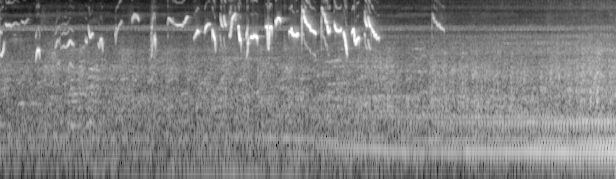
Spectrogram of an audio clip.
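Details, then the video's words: Pleci dakun white-eye, Pupuan, Bali, singing a rapid, loud twittering run of high whistled and warbled notes that builds into a dense burst near the middle, then stops, leaving near silence and a low hum. "Suara Pleci Dakun Bali Pupuan"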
